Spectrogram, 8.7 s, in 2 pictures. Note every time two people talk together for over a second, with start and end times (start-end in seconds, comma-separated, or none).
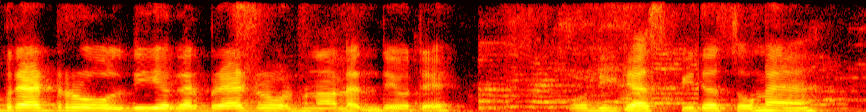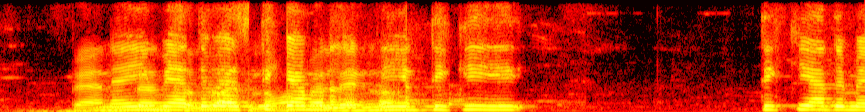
4.8-6.3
